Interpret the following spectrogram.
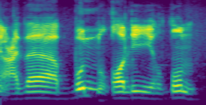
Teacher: غین حرف حلقی ہے اس لیے دو پیش میں نون کی آواز کو ظاہر کرنا ہے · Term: اظہار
